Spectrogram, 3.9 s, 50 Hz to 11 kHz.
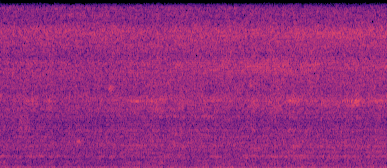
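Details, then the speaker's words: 1971 Buick Skylark: steady low idle rumble, no knocking or ticking, some smoke, probably from burning off Mystery Oil; needs oil change, idle may need setting, some vacuum lines possibly disconnected. "but I'm not hearing any major knocking or nothing. But it does need an oil change."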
